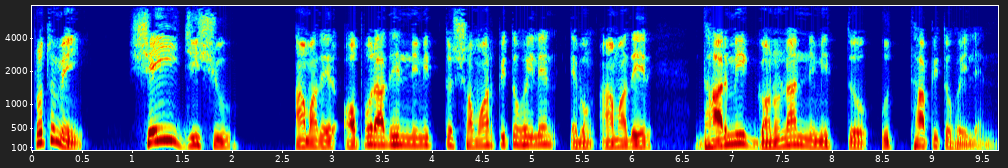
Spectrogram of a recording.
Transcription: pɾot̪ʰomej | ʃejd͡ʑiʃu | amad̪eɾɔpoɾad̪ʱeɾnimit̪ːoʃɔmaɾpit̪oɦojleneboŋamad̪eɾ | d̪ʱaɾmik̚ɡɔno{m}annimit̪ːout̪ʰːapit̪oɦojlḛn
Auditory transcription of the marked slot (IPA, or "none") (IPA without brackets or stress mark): n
